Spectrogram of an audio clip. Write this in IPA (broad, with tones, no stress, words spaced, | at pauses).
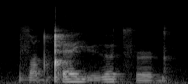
zˤə˨dǃʼɛ˦jy˨ ðɵ˦t͡sʰə˞˨ɡ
